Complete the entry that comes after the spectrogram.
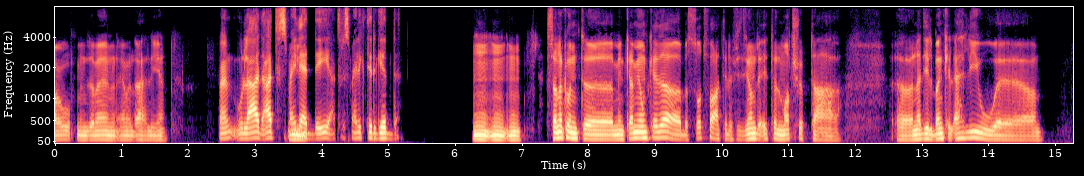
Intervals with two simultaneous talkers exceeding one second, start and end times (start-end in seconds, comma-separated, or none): none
